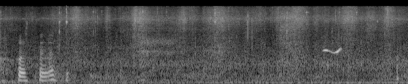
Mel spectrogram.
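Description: A man laughs briefly at the start, then footsteps swish steadily through long pasture grass. A single short high chirp sounds near the end.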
